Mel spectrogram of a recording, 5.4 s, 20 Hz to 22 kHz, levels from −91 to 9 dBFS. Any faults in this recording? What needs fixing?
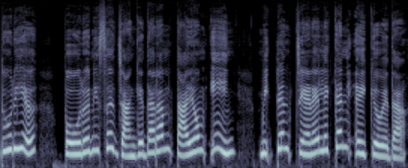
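Nothing stood out on listening to this speech recording, so there is nothing here that needs fixing.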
